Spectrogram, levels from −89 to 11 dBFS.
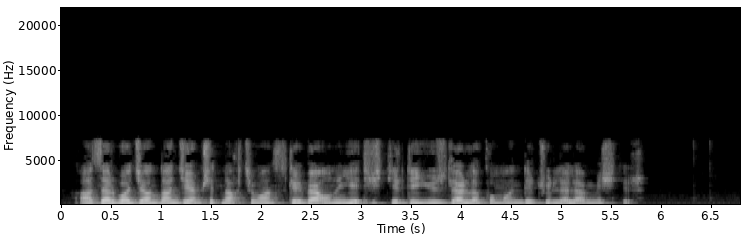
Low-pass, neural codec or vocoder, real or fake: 7.2 kHz; none; real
